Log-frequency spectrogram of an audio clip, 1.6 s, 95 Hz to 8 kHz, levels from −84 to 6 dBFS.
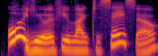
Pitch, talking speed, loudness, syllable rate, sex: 195 Hz, 300 wpm, -16 LUFS, 5.4 syllables/s, female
